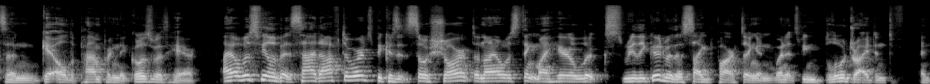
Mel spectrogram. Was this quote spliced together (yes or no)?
yes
